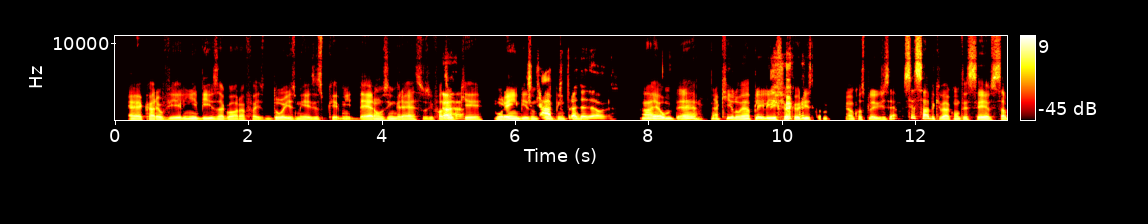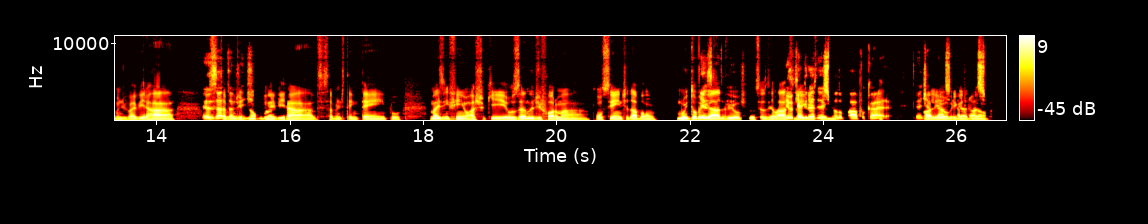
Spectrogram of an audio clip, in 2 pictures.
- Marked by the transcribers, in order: laugh; tapping
- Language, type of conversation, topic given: Portuguese, podcast, Como as playlists mudaram seu jeito de ouvir música?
